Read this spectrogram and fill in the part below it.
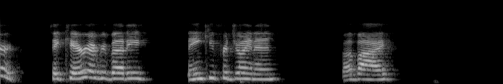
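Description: A young woman speaks cheerfully over an online call.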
